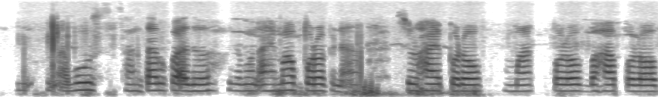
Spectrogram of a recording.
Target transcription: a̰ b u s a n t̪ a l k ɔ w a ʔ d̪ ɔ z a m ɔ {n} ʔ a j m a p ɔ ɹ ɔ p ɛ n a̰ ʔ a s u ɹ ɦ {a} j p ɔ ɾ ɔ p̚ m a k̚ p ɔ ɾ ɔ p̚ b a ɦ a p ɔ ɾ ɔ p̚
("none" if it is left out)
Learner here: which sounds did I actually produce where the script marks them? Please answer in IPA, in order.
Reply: n, a

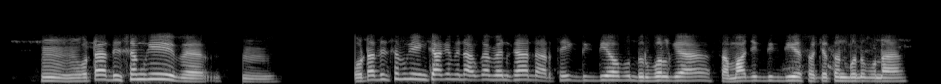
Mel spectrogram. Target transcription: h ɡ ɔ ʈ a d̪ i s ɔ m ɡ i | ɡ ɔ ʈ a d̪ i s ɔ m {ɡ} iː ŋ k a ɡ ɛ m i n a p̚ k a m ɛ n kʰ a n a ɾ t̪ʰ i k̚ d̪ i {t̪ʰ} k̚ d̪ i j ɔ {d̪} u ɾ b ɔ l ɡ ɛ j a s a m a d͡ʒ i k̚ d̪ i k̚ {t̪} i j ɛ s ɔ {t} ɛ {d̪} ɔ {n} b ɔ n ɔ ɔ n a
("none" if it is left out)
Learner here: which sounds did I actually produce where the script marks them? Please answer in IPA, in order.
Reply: ɡ, none, d̪, d̪, t͡ʃ, t̪, n

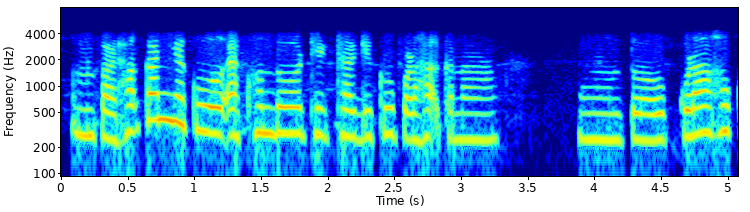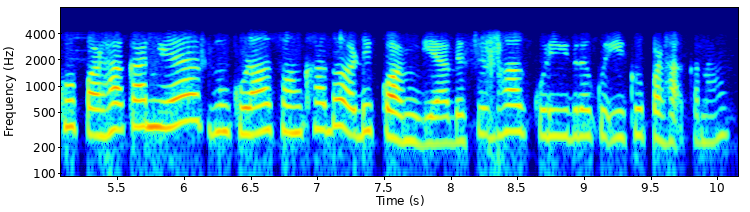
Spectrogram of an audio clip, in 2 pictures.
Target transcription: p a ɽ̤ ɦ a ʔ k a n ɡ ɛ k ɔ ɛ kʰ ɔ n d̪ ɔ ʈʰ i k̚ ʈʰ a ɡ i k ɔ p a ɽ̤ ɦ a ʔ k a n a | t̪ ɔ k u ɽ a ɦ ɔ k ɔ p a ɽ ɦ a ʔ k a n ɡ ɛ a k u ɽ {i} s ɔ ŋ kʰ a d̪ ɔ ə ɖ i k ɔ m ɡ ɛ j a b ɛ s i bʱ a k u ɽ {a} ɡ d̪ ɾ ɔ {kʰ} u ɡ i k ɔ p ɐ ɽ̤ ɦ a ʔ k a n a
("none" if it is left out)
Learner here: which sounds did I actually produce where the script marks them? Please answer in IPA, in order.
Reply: a, i, k

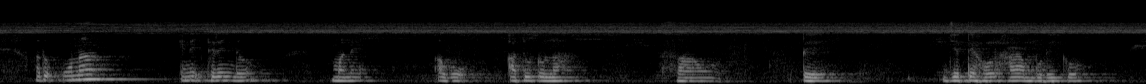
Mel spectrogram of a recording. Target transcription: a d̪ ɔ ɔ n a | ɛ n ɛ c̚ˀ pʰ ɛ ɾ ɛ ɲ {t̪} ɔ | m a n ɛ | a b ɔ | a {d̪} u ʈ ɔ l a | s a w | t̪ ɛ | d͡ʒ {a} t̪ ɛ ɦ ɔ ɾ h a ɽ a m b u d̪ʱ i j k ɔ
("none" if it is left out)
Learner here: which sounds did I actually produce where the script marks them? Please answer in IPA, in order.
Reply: d̪, t̪, ɛ

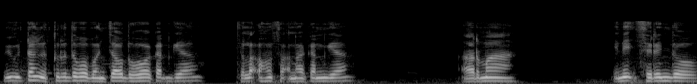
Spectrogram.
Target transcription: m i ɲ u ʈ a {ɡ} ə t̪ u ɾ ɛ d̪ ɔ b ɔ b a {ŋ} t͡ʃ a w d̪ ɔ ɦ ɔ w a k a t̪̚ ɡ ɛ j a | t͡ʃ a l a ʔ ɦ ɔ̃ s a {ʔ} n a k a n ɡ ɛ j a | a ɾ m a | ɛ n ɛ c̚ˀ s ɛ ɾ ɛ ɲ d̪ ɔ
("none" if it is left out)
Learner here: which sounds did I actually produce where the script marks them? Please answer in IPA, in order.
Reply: ŋ, ɲ, ʔ

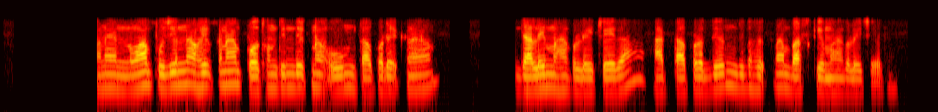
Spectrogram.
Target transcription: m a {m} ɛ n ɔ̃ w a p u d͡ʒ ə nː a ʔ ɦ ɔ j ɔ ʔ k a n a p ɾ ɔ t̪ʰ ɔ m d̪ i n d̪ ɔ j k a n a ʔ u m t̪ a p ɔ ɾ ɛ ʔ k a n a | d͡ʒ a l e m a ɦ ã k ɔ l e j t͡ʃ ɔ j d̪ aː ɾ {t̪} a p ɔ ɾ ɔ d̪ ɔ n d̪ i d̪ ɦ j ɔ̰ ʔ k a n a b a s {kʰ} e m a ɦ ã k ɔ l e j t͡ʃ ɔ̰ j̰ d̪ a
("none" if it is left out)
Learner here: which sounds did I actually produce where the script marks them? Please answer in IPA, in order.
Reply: n, t̪, k

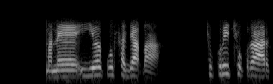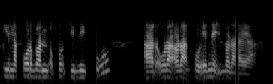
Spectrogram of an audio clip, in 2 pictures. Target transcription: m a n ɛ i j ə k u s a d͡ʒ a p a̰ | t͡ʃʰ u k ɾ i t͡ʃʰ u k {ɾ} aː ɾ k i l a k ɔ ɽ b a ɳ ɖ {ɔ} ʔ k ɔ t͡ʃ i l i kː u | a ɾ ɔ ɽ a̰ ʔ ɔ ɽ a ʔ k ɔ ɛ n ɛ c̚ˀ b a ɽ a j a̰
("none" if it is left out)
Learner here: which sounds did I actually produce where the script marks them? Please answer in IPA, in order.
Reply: ɾ, ɔ

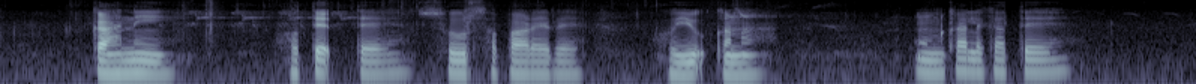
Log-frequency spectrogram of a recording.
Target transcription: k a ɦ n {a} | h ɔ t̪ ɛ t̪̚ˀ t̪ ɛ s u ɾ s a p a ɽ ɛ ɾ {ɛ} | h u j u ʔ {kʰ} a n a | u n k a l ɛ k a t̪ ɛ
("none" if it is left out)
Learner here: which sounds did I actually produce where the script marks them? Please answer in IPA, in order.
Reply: i, ɛ, k

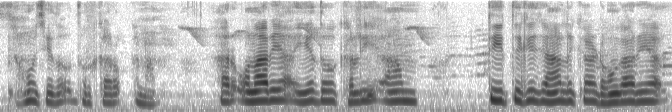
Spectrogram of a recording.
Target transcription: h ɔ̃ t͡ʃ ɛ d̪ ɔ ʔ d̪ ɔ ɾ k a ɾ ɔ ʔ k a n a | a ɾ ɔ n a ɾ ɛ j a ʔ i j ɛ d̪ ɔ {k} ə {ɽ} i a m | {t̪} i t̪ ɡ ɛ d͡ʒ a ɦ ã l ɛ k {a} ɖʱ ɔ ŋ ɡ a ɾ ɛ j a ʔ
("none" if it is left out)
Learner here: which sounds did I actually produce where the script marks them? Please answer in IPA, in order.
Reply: kʰ, l, t̪, a

